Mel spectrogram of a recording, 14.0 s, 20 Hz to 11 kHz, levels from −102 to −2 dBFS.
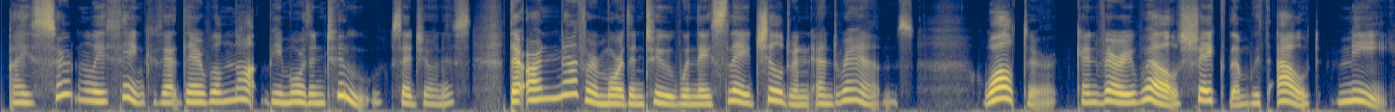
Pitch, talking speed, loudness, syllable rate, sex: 240 Hz, 140 wpm, -20 LUFS, 3.7 syllables/s, female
